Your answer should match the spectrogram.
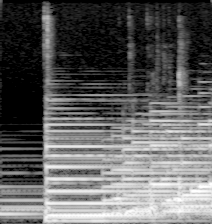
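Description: Nord Stage digital piano playing: a held chord dies away, a new low chord is struck about half a second in, then the right hand runs up a scale in quick rising notes over it.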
